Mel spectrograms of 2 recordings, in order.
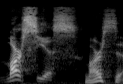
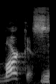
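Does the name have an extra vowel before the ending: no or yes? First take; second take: yes; no. First: The name has an extra vowel sound before the ending. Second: The name has no extra vowel before the ending. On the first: The speaker calls it wrong. "I've been pronouncing it wrong because of that weird I in his name" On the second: The speaker calls it right. "it's just Marcus"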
